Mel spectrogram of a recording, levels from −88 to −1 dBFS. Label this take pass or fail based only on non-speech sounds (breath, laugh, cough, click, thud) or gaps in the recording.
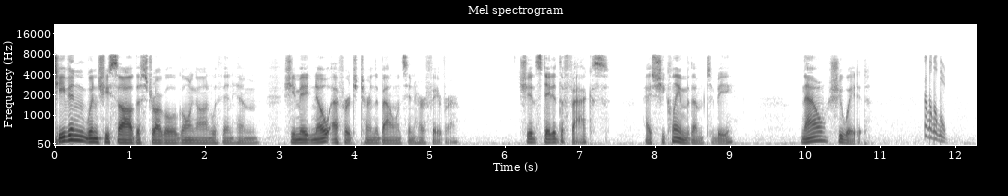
fail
